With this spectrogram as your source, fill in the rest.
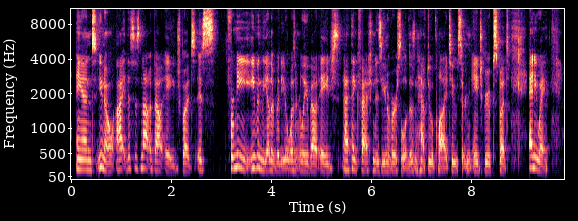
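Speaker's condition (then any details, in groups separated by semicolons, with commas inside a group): No condition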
